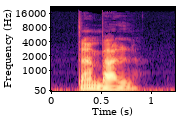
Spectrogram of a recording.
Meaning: 1. kettledrum; timpani 2. cup, goblet 3. timbale (mould)
- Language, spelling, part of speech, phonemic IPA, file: French, timbale, noun, /tɛ̃.bal/, Fr-timbale.ogg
